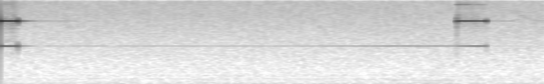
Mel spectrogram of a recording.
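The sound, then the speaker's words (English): A bright chime tone, used as a trigger and anchor for entering a meditative trance state, is struck, its clear high note ringing on steadily, then struck again a few seconds later with a brief sharp attack. No talking, only faint low background hum. “Well, I use that chime three times, and that's my anchor.”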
